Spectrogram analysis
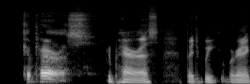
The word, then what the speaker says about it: Kuperus: Caparis.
